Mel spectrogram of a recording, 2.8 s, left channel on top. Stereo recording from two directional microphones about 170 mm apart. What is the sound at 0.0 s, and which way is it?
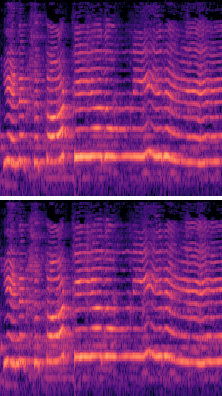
Child singing, 20° left (ahead or behind).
